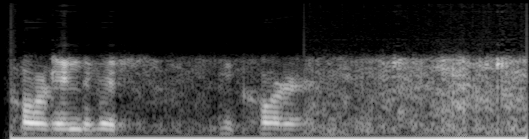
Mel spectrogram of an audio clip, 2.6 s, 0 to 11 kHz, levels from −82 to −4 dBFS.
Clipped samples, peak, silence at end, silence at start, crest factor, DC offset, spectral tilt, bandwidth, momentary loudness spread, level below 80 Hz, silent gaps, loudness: under 0.1%; -6 dBFS; 0 s; 0 s; 20 dB; 4%; -7.5 dB/octave; 9.8 kHz; 20 LU; -54 dBFS; none; -25 LUFS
